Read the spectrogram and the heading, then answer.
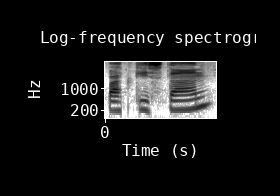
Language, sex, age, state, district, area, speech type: Odia, female, 45-60, Odisha, Sundergarh, rural, spontaneous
